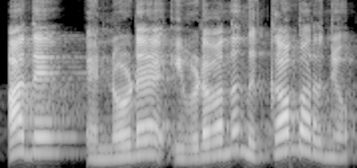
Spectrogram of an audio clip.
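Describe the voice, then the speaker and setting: A woman voicing a smug, scornful young female rival who taunts in a mocking tone. Her voice is high. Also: animated, normal speed, pushed and bright, long reverb tail. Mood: taunting.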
